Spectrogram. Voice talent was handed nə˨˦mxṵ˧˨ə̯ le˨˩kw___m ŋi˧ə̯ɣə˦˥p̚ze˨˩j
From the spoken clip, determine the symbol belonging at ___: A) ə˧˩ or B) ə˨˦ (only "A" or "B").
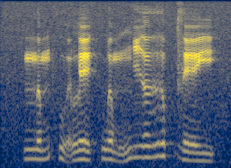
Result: A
